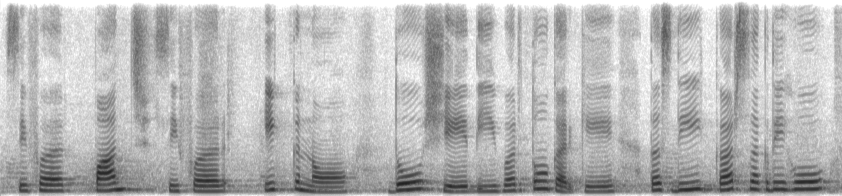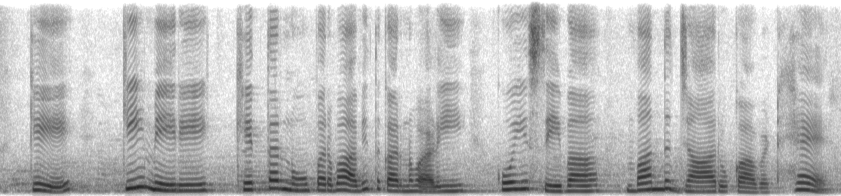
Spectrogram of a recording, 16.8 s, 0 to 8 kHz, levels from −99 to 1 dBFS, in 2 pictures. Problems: constant background noise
